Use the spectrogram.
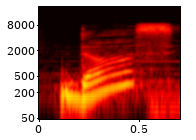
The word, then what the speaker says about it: thus: Be careful that th sounds like the and also letter U sounds like O. That is why we say dos.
